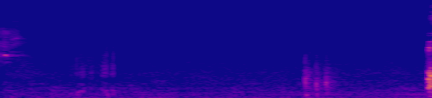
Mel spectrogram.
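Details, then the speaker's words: Back cracking (spinal joint cavitation) of a brother, done at home with his hands raised: a quick run of soft pops from the back, then a loud reaction. "Um yeah, I'm going to crack back. Okay, go ahead. Put your hands up. I just want you guys to hear how loud this [ __ ] is."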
